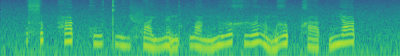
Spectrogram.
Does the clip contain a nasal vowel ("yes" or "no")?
no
